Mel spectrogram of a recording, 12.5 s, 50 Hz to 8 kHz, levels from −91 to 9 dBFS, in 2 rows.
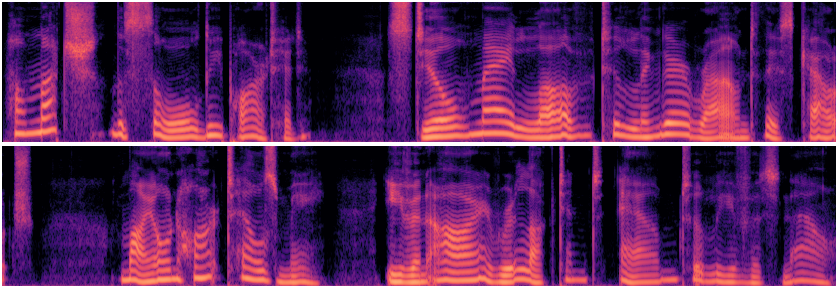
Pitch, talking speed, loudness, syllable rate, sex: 175 Hz, 125 wpm, -18 LUFS, 3.1 syllables/s, female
